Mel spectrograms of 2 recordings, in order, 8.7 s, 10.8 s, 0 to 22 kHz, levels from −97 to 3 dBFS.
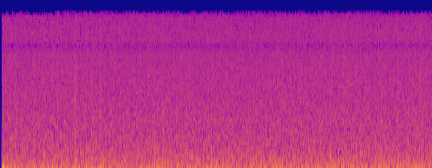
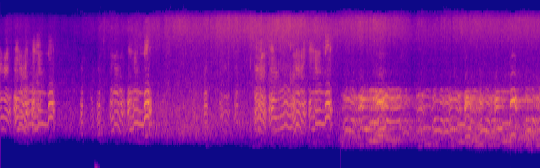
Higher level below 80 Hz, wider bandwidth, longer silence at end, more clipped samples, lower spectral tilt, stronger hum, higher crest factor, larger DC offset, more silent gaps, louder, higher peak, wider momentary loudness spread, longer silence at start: first, -42 dBFS vs under -90 dBFS; about the same, 17 kHz vs 17.5 kHz; about the same, 0 s vs 0 s; neither; first, -2.5 dB/octave vs 7.5 dB/octave; neither; about the same, 16 dB vs 20 dB; neither; neither; about the same, -34 LUFS vs -32 LUFS; about the same, -18 dBFS vs -16 dBFS; second, 1 LU vs 14 LU; about the same, 0 s vs 0 s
